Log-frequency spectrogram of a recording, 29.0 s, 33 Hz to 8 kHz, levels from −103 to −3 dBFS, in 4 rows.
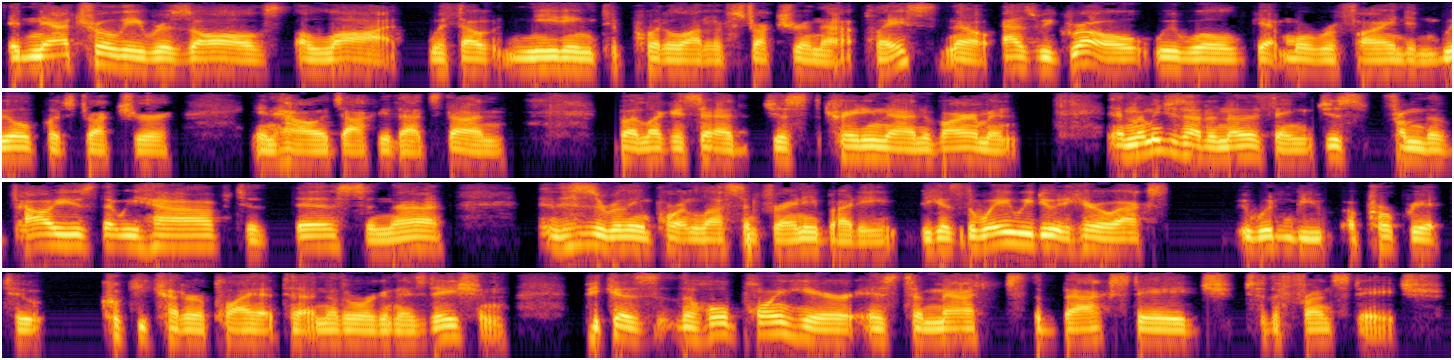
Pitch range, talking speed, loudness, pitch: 100-125 Hz, 210 wpm, -13 LUFS, 110 Hz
